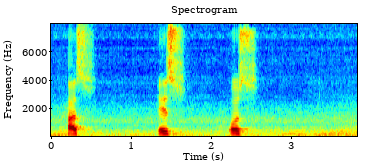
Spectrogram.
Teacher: صاد کو مشدد بنانے کی صورت میں اس، مشدد حرف کو سختی کے ساتھ پکڑیں گے، ایک ہی ہے۔ اس، اس، اس، سیڑھی کی آواز بھی ساتھ ساتھ اور حرف بھی موٹا ہو۔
